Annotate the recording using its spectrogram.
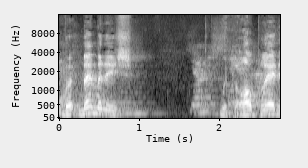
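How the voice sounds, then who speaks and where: A man with a Yorkshire accent at a fairly slow pace, audible room echo and noticeable background noise around him. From Bradford, West Yorkshire, England. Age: 70s. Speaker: local resident, history group member. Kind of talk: reminiscence interview.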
